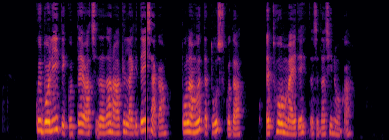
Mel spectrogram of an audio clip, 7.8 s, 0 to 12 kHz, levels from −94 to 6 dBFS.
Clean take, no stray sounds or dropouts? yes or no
no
